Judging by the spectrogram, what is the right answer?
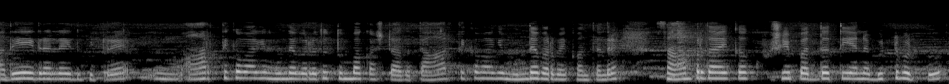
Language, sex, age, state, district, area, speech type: Kannada, female, 18-30, Karnataka, Bellary, rural, spontaneous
